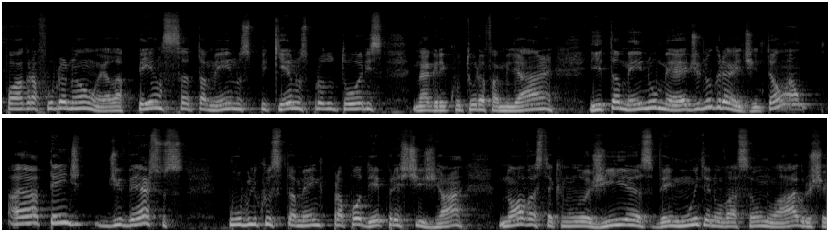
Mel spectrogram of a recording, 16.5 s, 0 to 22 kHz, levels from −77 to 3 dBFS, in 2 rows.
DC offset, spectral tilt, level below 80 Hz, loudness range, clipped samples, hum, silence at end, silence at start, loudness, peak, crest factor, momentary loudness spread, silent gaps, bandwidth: under 0.1%; -6 dB/octave; -64 dBFS; 2 LU; under 0.1%; none; 0 s; 0 s; -31 LUFS; -16 dBFS; 14 dB; 7 LU; none; 15.5 kHz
